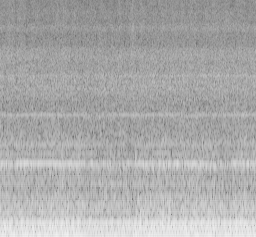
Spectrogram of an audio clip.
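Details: Outboard on a water test run after injector cleaning and replacement, going from high to low speed: deep, steady drone holding an even beat with no stumble or cut-out; comes down smoothly without stalling.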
